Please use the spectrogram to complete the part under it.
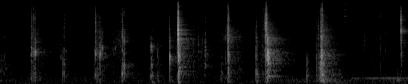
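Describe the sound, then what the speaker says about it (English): Quick papery riffles and soft card slaps as tarot cards are shuffled at an uneven pace, close up and fairly quiet, with a few sharper flicks in between. "I'll do one more shuffle."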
